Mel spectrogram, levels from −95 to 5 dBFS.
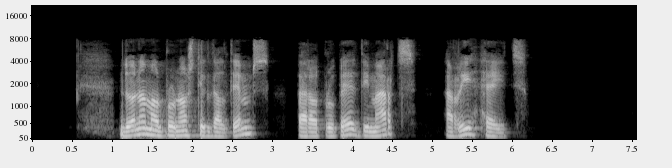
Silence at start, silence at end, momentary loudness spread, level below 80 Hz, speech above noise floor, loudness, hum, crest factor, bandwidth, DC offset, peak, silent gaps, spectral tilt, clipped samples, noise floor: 0.75 s; 1.4 s; 14 LU; -50 dBFS; 27 dB; -17 LUFS; none; 18 dB; 8.2 kHz; under 0.1%; -2 dBFS; none; -5.5 dB/octave; under 0.1%; -44 dBFS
